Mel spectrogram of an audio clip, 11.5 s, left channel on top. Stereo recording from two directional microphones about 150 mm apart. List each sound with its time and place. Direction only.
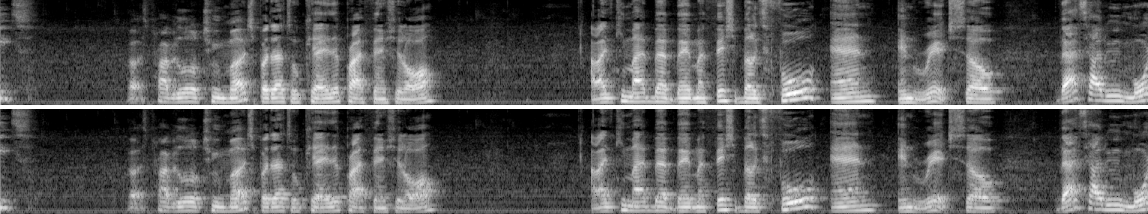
1.3 s speech: 15° left (ahead or behind)
5.8 s speech: 25° left (ahead or behind)
10.6 s speech: 10° right (ahead or behind)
